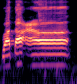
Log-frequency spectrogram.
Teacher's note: عین حلق کے درمیان والے حصے سے ادا ہوگا، اور عین کو ہم باریک پڑھیں گے، یہ حروف مستفلہ میں سے ہے۔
